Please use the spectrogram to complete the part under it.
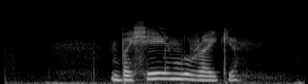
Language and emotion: Russian, neutral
